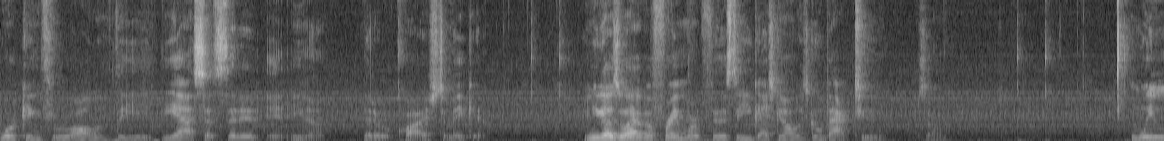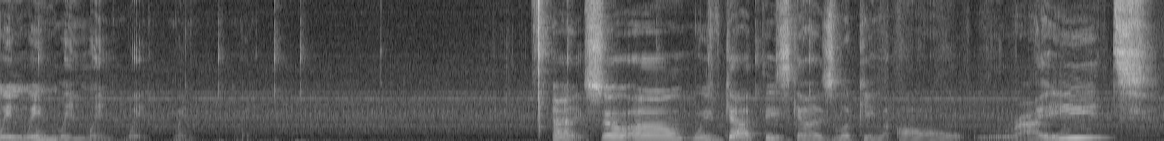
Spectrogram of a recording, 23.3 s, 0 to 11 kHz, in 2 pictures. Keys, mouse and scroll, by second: 2.0-4.0 middle drag, 5.3 middle drag, 10.2 middle click, 11.2 middle click, 13.8 middle click, 14.6-17.3 middle drag, 18.2 middle click, 18.9 middle click, 19.4 middle click.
